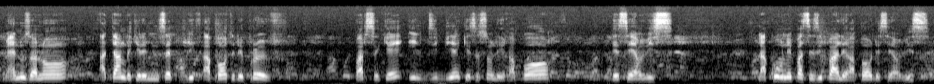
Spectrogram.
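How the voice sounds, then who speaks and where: A man's voice: mid-range voice, a little mellow. A man speaking as a defense lawyer to the press, firm and argumentative. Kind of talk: statement to the press.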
